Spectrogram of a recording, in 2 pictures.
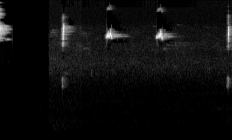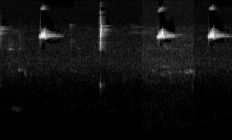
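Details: Hawfinch calling: sharp high clicky ticks alternating with thin high drawn-out tsee notes, about one sound per second over a silent background.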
